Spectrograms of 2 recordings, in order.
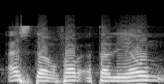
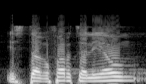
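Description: First: The first word begins with an 'a' vowel. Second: The first word begins with an 'i' vowel. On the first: It is asked as a question. "استفهام" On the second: It is stated as a fact. "خبر"

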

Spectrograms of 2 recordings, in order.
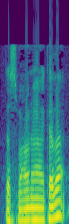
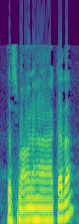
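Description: The two takes are said the same way.

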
